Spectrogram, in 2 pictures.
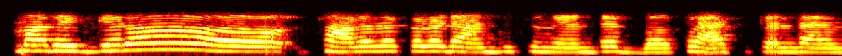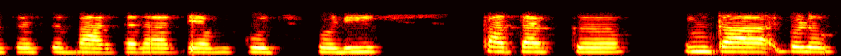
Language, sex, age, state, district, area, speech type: Telugu, female, 18-30, Telangana, Mahbubnagar, urban, conversation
